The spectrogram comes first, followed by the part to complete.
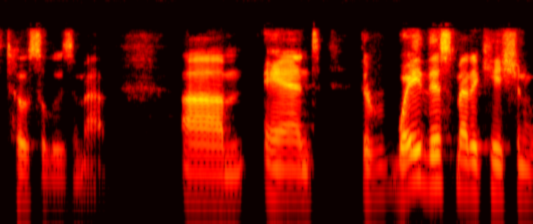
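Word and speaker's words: tocilizumab: is a medicine called tosyl uzum AB or toka lose a map however you want to pronounce it I believe the correct pronunciation is toh SaLuSa map and the way this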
